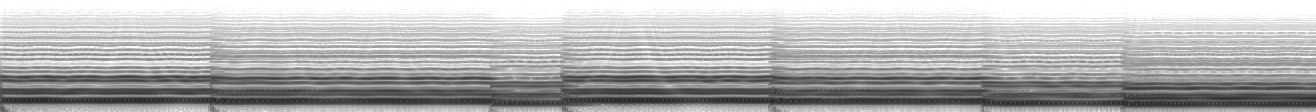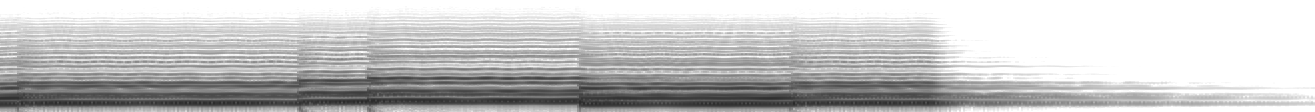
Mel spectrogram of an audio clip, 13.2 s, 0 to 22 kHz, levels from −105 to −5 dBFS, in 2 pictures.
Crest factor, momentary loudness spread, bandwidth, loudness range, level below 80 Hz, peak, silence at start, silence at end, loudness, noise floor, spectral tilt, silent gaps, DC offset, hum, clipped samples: 14 dB; 4 LU; 8.8 kHz; 2 LU; -74 dBFS; -12 dBFS; 0 s; 1.6 s; -27 LUFS; -82 dBFS; -8 dB/octave; none; under 0.1%; none; under 0.1%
